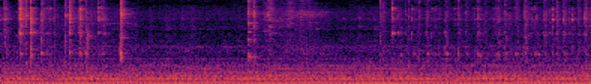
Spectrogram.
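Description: A whisk or spoon clinks steadily in a bowl as hot cheese-soufflé sauce is stirred into egg yolks to temper them, with soft intermittent scraping over a constant low kitchen hum.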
